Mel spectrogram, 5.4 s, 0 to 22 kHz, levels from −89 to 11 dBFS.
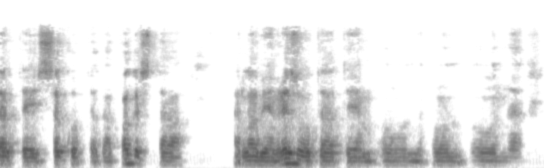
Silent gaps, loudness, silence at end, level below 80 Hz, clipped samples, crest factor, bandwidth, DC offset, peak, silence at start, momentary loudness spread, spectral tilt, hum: none; -30 LUFS; 0.25 s; -62 dBFS; under 0.1%; 20 dB; 11.5 kHz; under 0.1%; -10 dBFS; 0 s; 13 LU; -5 dB/octave; none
